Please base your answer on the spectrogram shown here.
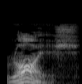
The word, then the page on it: rawish: British English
